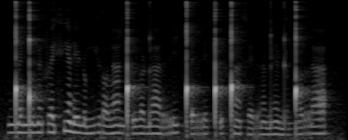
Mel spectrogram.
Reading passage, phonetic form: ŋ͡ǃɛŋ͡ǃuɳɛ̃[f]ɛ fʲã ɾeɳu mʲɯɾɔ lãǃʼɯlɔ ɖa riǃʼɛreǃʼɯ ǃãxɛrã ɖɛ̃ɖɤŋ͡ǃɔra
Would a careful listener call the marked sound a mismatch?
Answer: no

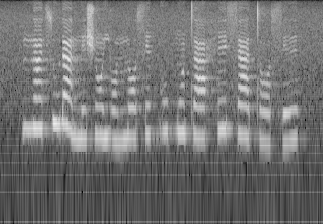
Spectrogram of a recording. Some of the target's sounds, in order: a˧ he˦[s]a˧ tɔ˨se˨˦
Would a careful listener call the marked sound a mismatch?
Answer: no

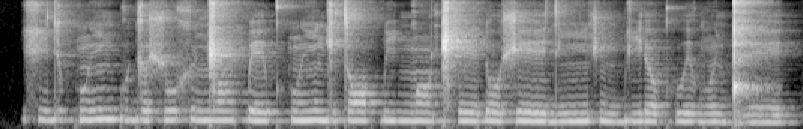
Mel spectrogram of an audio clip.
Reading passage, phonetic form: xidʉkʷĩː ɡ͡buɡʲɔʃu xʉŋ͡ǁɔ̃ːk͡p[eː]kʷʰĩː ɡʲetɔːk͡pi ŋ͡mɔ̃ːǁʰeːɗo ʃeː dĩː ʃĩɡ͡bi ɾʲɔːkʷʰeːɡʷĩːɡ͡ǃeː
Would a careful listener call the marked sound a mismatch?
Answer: no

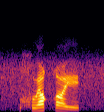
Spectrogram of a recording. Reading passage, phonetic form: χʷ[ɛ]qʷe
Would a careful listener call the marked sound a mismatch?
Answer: no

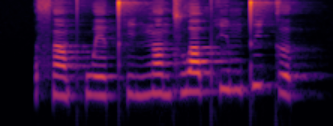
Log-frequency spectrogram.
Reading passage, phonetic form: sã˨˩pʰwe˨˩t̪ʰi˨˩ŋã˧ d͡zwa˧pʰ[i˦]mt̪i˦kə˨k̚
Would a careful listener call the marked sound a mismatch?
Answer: yes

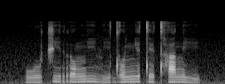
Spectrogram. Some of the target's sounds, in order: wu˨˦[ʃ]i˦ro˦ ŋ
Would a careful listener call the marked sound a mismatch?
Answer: yes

